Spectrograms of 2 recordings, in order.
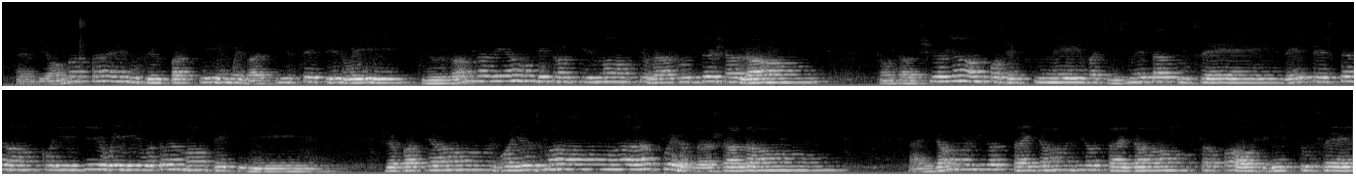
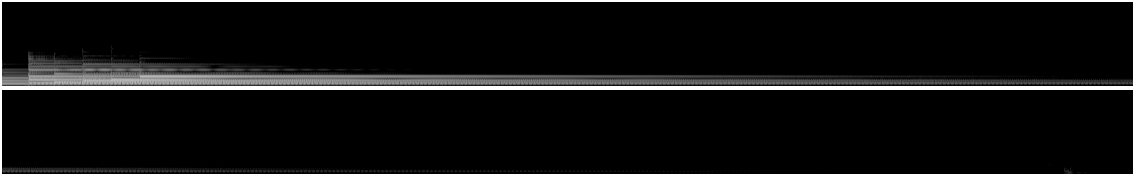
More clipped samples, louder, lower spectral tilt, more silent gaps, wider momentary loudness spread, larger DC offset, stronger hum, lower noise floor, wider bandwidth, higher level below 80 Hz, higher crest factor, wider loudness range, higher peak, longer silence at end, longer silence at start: neither; first, -19 LUFS vs -25 LUFS; second, -12 dB/octave vs -15 dB/octave; neither; second, 10 LU vs 26 LU; neither; neither; second, -42 dBFS vs -84 dBFS; first, 2.5 kHz vs 1.9 kHz; first, -42 dBFS vs -74 dBFS; about the same, 16 dB vs 20 dB; second, 3 LU vs 26 LU; first, -2 dBFS vs -10 dBFS; second, 0 s vs 13.2 s; first, 0.15 s vs 0 s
